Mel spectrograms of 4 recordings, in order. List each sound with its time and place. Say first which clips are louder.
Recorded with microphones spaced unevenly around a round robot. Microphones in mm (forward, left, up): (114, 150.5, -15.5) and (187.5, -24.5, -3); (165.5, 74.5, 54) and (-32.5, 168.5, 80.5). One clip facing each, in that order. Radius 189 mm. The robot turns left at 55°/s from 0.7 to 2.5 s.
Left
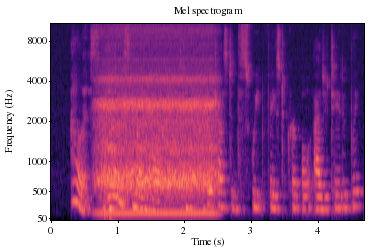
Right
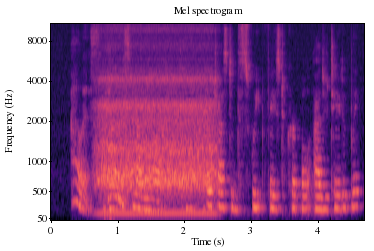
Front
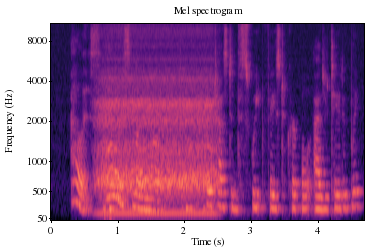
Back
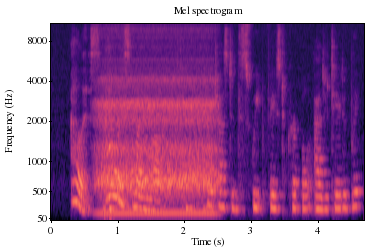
0.3 s a woman speaking: left 3 dB, back 2 dB; 80° left, 3 m; by 4.6 s 20° right, 3 m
